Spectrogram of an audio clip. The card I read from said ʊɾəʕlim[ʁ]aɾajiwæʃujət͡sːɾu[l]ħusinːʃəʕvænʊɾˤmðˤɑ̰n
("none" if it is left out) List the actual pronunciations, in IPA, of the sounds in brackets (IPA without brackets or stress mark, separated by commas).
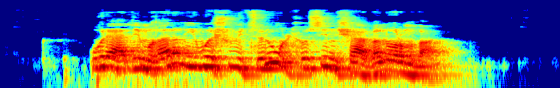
ʁ, l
